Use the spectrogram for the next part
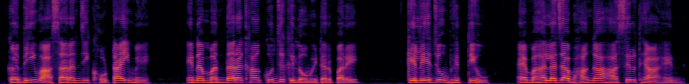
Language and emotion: Sindhi, neutral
